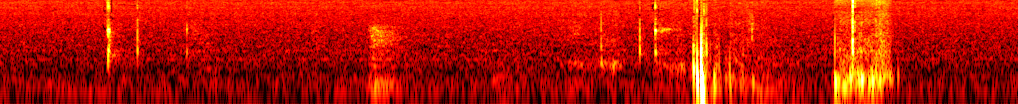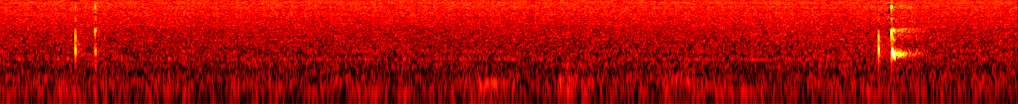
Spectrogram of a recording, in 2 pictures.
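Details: Lachlan having a bout of hiccups: abrupt, brief hiccup sounds with soft clicks between, in a quiet room.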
